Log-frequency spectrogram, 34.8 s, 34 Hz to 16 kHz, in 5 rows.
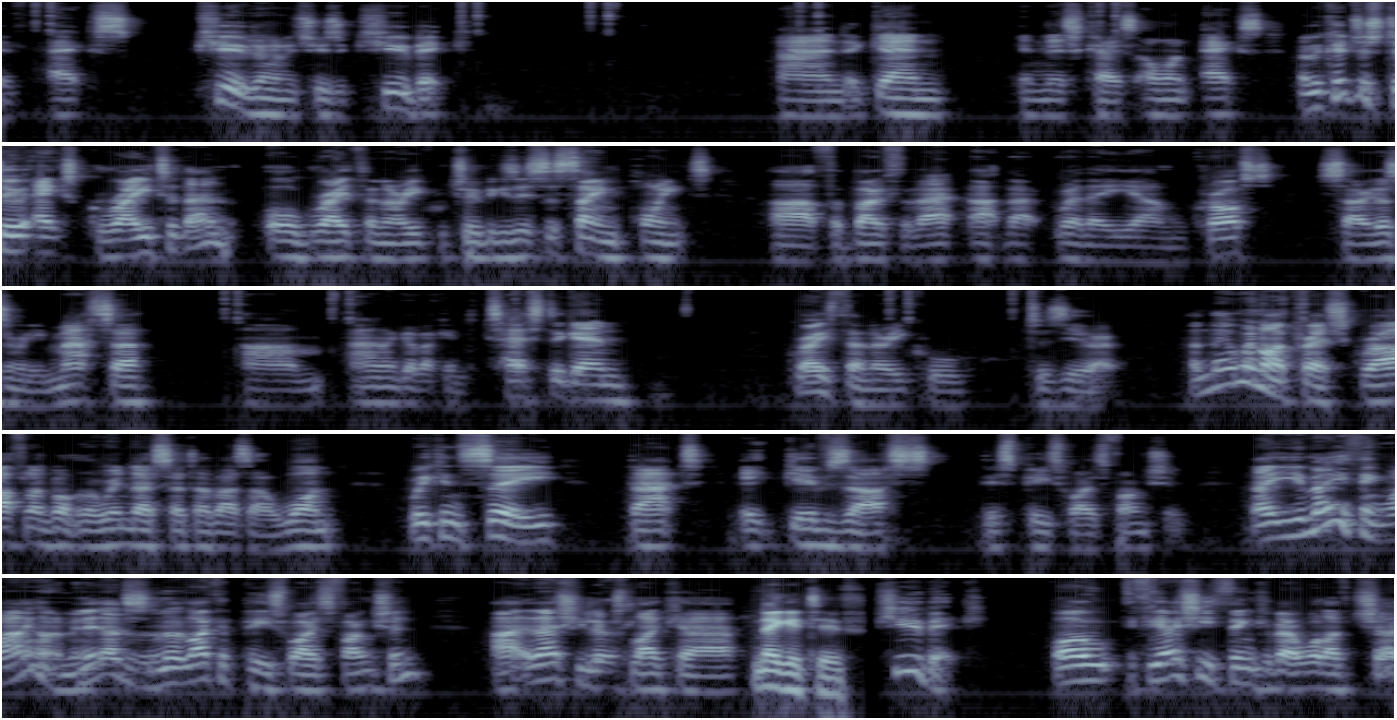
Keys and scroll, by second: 0.1 x, 2.2 ^, 3.0 3, 3.9 Right, 5.3 Right, 11.8 0, 14.9 x, 18.3 4, 18.9 0.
